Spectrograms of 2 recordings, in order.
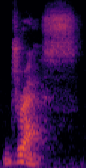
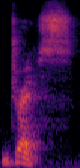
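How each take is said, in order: First: The vowel is open, a clear 'e'. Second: The vowel is closed, sounding near 'i'.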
